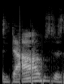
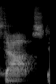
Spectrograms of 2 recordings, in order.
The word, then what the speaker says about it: Doubs: I always get mixed up if it's Doubs or Dubs. I think it's Doubs. Is that right? – I think it's Doubs, yeah.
